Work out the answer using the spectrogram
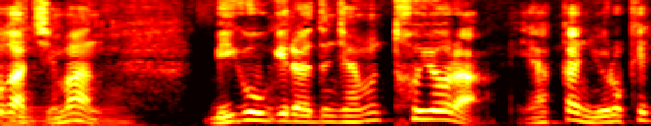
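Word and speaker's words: Toyota: 이제 실제 들어보면 토요타라고 하지 않고 토요라 약간 이런 식으로 발음이 됩니다.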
